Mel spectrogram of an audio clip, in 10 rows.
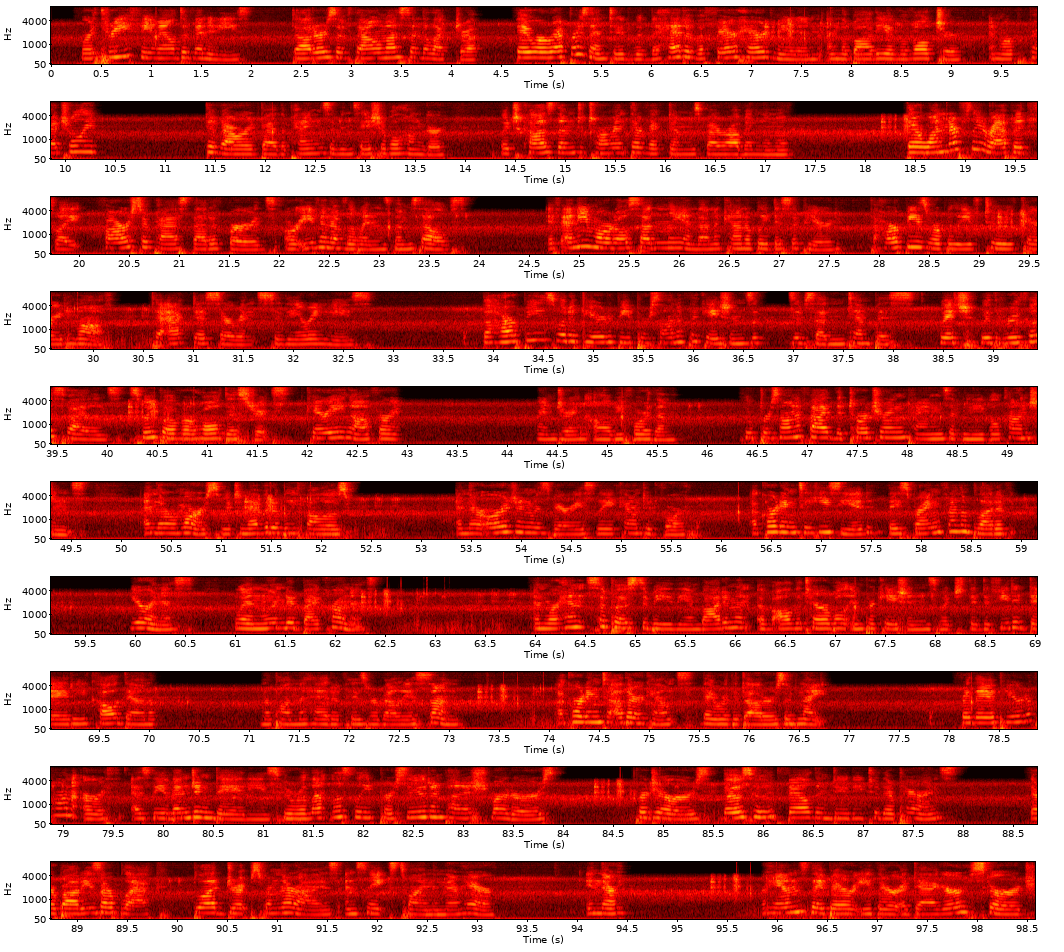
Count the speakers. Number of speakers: one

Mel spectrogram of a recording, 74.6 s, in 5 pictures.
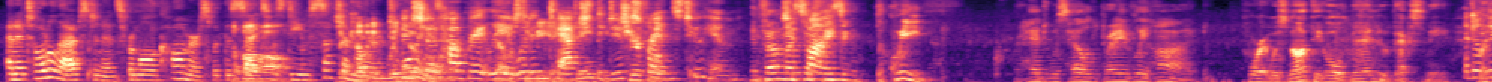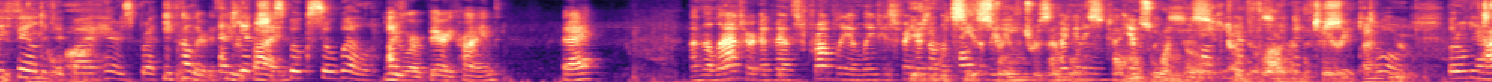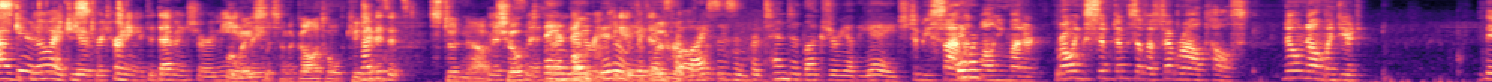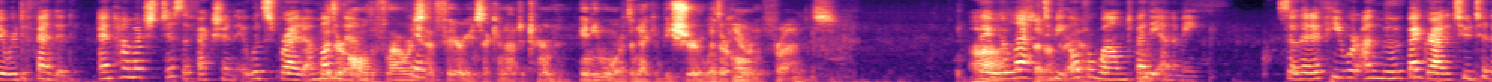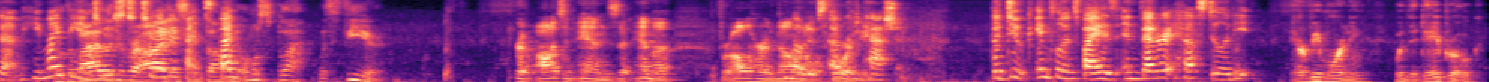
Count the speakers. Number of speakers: ten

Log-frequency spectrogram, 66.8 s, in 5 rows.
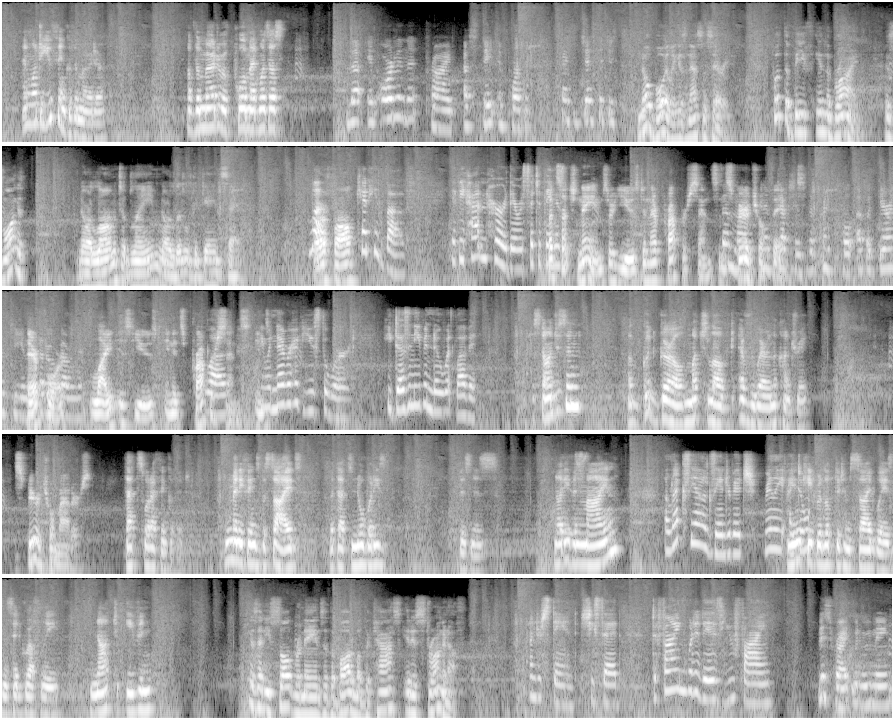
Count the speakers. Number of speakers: six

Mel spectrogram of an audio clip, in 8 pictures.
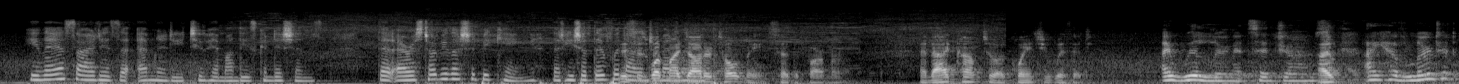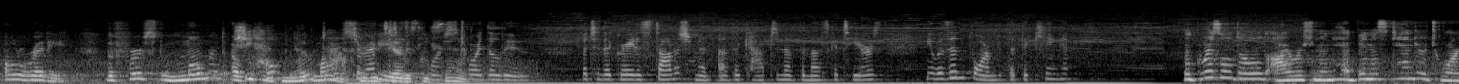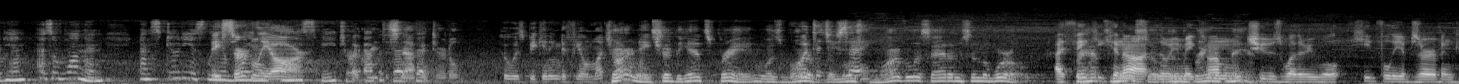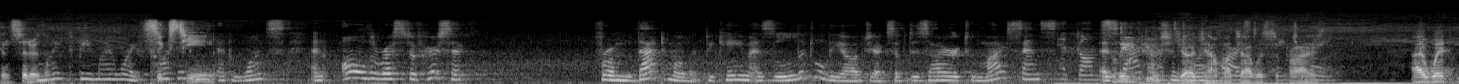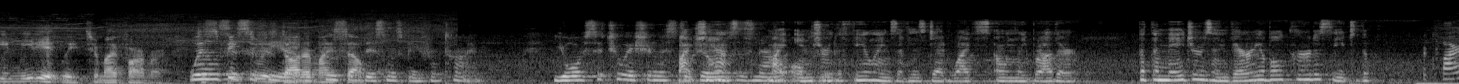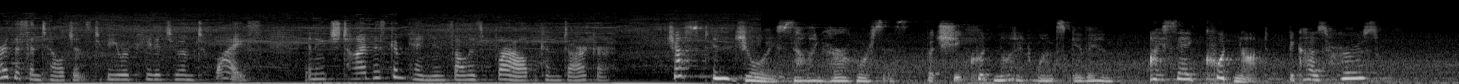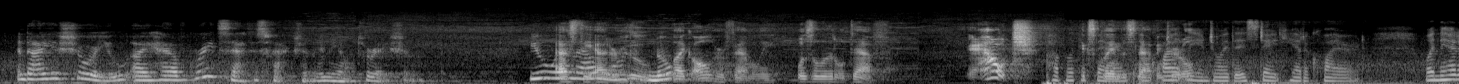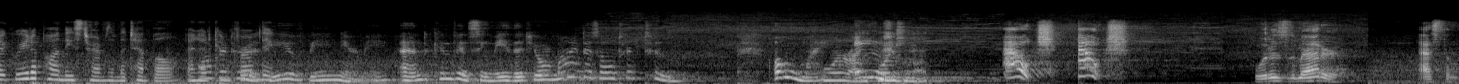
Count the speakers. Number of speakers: nine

